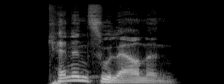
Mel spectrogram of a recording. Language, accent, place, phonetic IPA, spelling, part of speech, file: German, Germany, Berlin, [ˈkɛnənt͡suˌlɛʁnən], kennenzulernen, verb, De-kennenzulernen.ogg
- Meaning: zu-infinitive of kennenlernen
